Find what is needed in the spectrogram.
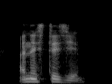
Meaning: to anesthetize
- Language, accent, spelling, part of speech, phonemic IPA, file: French, France, anesthésier, verb, /a.nɛs.te.zje/, LL-Q150 (fra)-anesthésier.wav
